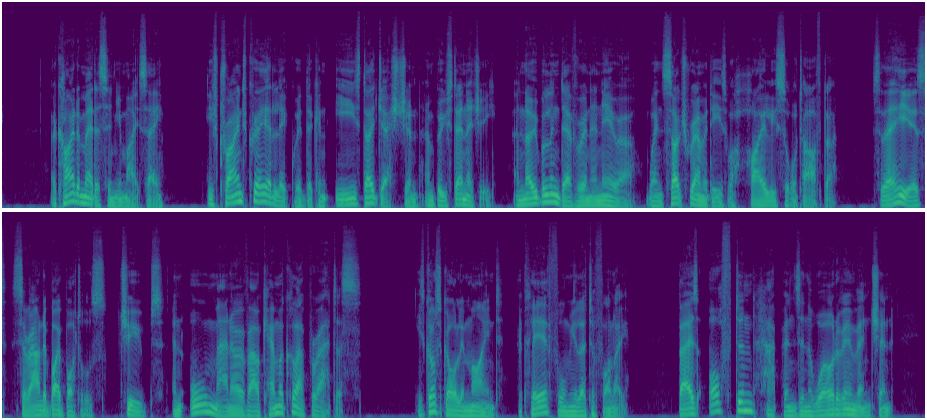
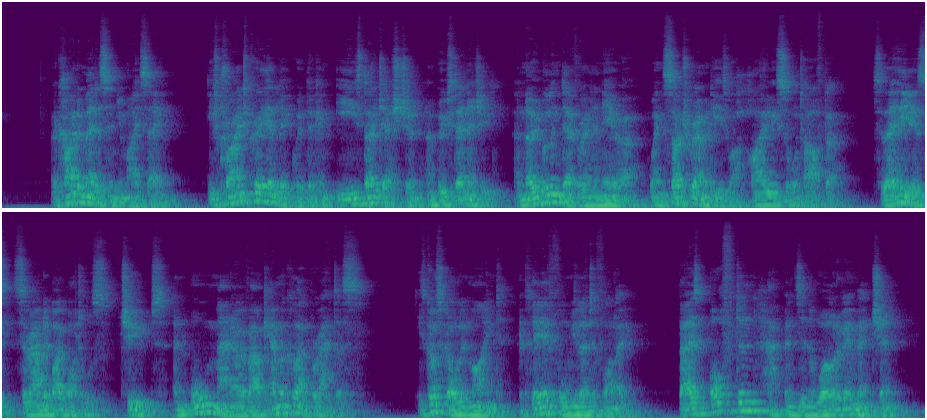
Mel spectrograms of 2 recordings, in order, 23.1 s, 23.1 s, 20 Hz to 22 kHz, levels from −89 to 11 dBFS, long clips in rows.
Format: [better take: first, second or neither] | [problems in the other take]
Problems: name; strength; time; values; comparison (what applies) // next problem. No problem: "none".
first | off-mic speech; far // room echo; noticeable; dies away in 0.6 s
